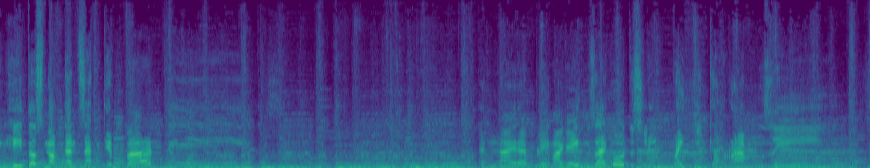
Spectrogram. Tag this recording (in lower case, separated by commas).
male singing, music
